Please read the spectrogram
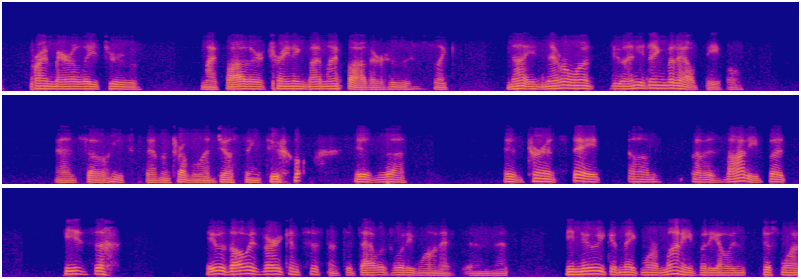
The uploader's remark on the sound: ACIM Daily Conference Call.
